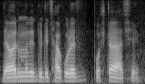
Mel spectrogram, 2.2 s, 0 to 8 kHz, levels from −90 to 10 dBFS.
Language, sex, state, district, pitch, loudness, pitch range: Bengali, male, West Bengal, Cooch Behar, 135 Hz, -17 LUFS, 130-140 Hz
